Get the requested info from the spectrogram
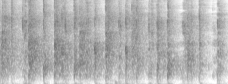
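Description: An audience clapping: a fast, uneven patter of many hand claps.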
